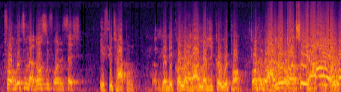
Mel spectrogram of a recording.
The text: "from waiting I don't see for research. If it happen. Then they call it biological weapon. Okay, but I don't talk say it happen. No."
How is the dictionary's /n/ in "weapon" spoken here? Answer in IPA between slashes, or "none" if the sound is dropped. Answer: none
